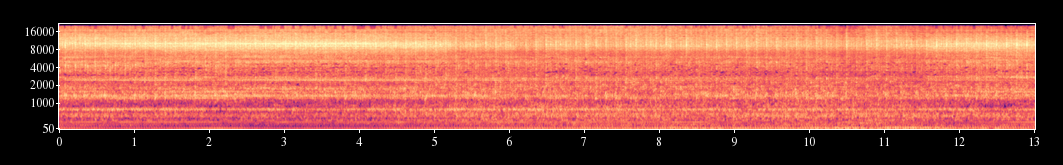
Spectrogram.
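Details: 2006–2007 VW SpaceFox engine at idle: a steady idle with an uneven ticking knock of about two or three per second; a strange engine noise whose cause is not identified.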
